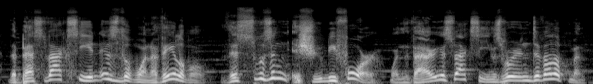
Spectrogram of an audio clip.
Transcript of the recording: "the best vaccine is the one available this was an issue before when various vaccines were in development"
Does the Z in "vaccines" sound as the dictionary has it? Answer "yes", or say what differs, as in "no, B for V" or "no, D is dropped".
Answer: yes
